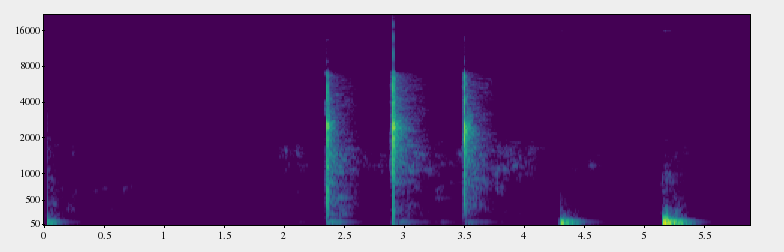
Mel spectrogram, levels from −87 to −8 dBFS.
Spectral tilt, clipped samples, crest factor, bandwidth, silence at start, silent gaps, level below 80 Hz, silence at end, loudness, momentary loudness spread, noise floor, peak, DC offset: -1.5 dB/octave; under 0.1%; 34 dB; 7.4 kHz; 2.35 s; 4.23-4.29 s, 4.70-5.14 s; -40 dBFS; 0.55 s; -27 LUFS; 17 LU; -72 dBFS; 0 dBFS; under 0.1%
